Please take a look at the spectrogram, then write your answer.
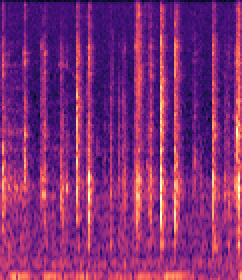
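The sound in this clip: Quick keystrokes on a computer keyboard as a website address is typed. Many light, uneven clicks come in a steady flurry, quiet and alone.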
